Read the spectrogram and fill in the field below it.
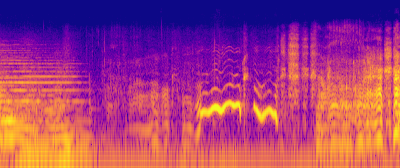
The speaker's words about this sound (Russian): Друзья мои, посмотрите, что делается с Диком. Собака в страшном волнении.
